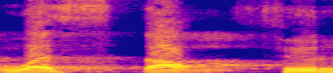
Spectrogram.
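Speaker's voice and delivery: slow recited ওয়াস্তাগফিরহা; Quran recitation. Shown as a demonstration. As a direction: chant it slowly with a held vowel. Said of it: "একক করে ছাড়বেন".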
